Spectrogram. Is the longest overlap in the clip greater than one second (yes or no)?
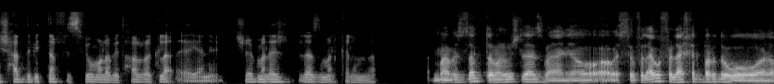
no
